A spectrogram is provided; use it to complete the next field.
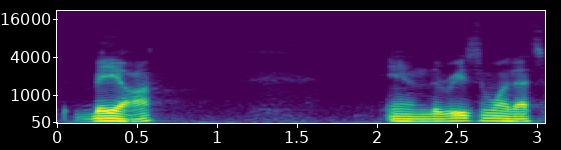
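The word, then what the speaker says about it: ביעא: an egg because in the Aramaic language it's pronounced Bea and the reason why that's important it's to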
